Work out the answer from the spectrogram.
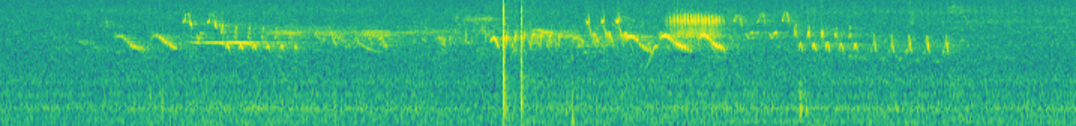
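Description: Faint songbird song: a run of quick high chirps, down-slurred notes and rapid trills, with a single sharp click about three and a half seconds in.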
